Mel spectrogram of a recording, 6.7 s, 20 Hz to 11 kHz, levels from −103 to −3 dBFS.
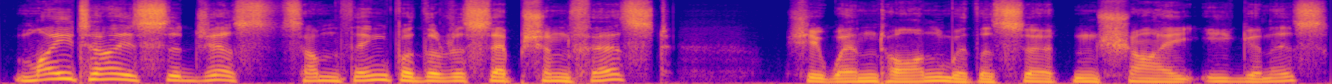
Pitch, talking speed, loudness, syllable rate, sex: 145 Hz, 145 wpm, -20 LUFS, 4.1 syllables/s, male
